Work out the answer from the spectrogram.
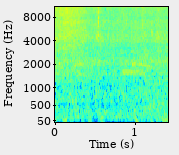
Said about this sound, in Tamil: பாருங்கள் கடல் பாருங்கள் எப்படி அடிச்சிட்ருக்கு பாருங்கள்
